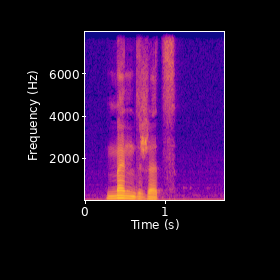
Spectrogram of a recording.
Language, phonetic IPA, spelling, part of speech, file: Polish, [ˈmɛ̃nḍʒɛt͡s], mędrzec, noun, Pl-mędrzec.ogg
